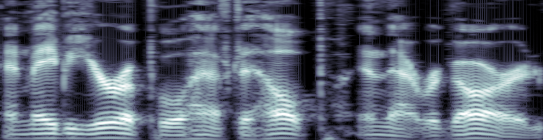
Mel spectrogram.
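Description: Here a man with an American accent talks at a moderate pace. His very deep, low voice carries vocal fry. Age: 70s. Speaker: political commentator. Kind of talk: opinion monologue. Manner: animated.

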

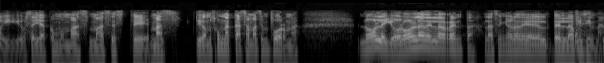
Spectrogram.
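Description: Lively intonation runs through speech delivered at a moderate speed. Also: man. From Mexico, Nuevo Laredo, Tamaulipas. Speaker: relocated employee. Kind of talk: casual chat. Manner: halting.

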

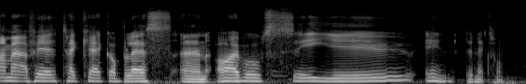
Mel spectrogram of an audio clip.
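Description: In a British accent, a man speaks at a fairly high pitch with a bright, sharp tone. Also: very clean recording, silent background. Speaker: streamer. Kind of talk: casual chat. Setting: live stream.

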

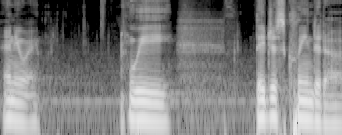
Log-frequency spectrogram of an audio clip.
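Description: A man with an American accent speaks at a moderate pace in a very clean recording with a silent background. His fairly low voice has a dark, mellow tone and a monotone, flat intonation. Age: 30s. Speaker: filmmaker. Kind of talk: casual chat. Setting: studio.

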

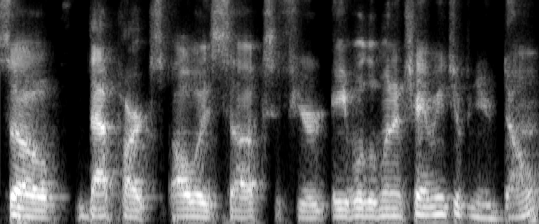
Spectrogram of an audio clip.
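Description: A man talks at a fairly slow pace with a very deep, low pitch. His intonation stays fairly even. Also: very clean recording, silent background. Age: 20s. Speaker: podcast co-host. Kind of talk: casual banter.

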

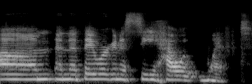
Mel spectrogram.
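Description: The pace stays moderate. The speaker has a plain, everyday voice. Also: woman. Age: 60s. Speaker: podcast co-host, mother and grandmother. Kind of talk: casual chat. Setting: video call.

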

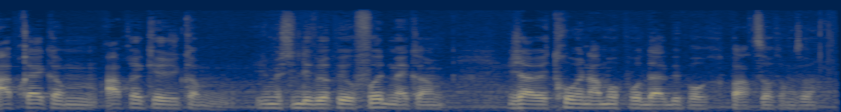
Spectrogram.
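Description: Against noticeable background noise, a man with a fairly low pitch speaks at a moderate pace in a flat, monotone delivery. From Montreal, Quebec. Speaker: college football player. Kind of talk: interview.

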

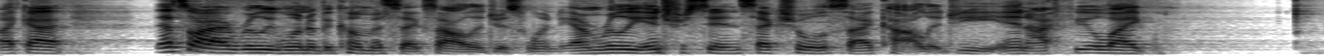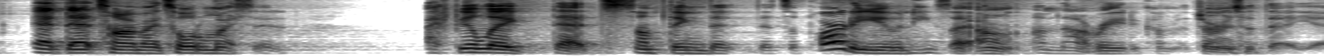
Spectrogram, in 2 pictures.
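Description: Talking at a very fast pace with an American accent, a woman with a fairly low pitch shows ordinary pitch variation and big swings in loudness. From Atlanta, Georgia, US South. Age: 20s. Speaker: podcast guest. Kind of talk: casual chat.

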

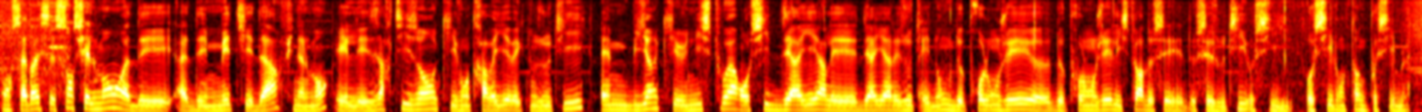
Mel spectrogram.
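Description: Speaking at a moderate pace with hardly any pauses, a man uses a medium pitch, a dark, mellow tone and fairly even intonation, his loudness very even against a quiet background. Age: 50s. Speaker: company director. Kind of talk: interview. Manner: halting.

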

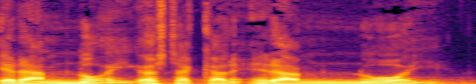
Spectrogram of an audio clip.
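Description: A man's dark, mellow tone with vocal fry. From Transylvania, Romania (Mureș county). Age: 80s+. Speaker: Holocaust survivor. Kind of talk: testimony. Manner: halting.

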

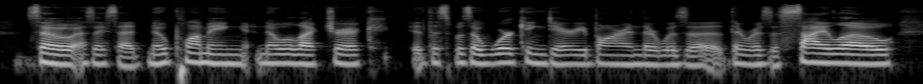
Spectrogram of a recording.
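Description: A woman with an American accent speaks at a fairly low pitch and a moderate pace, with hardly any pauses and a monotone, flat intonation, in a dry, close sound with no echo on a very clean recording with a silent background. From Washington D.C., US. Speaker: interior design executive. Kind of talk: casual interview.

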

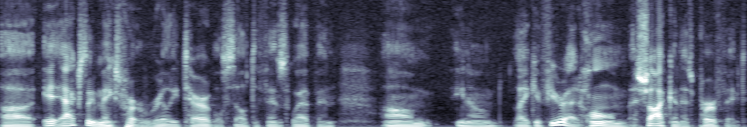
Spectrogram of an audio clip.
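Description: Speaking in an American accent, a man has a very deep, low pitch and a somewhat breathy voice. His pace is moderate and his pitch variation ordinary. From Arizona, outside Tucson. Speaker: army veteran and self-defense instructor. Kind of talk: interview.

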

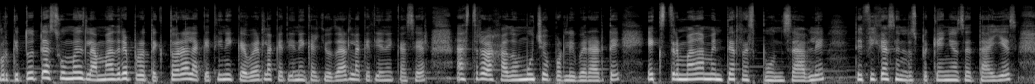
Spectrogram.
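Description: A woman's animated, fairly high voice with ordinary pitch variation at a fairly quick pace. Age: 30s. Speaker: graphologist. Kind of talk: casual chat.

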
